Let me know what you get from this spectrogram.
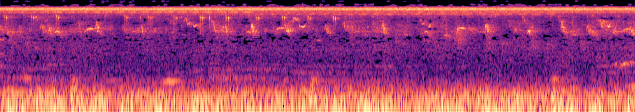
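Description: Small birds chirping repeatedly, many short high chirps that fall in pitch, several a second, over a steady high hiss and a low rumble.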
